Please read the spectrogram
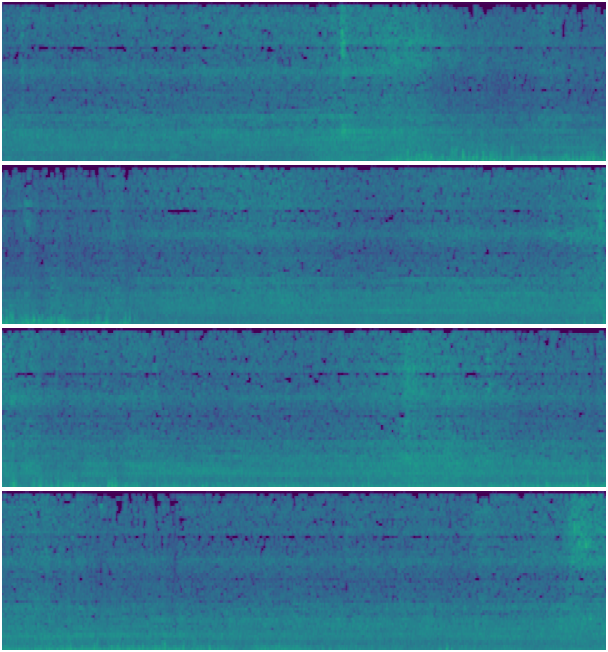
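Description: Wind buffeting the microphone over the steady running of a motor scooter riding along a street. It grows louder for about five seconds starting some four seconds in, and again from about sixteen seconds on.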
